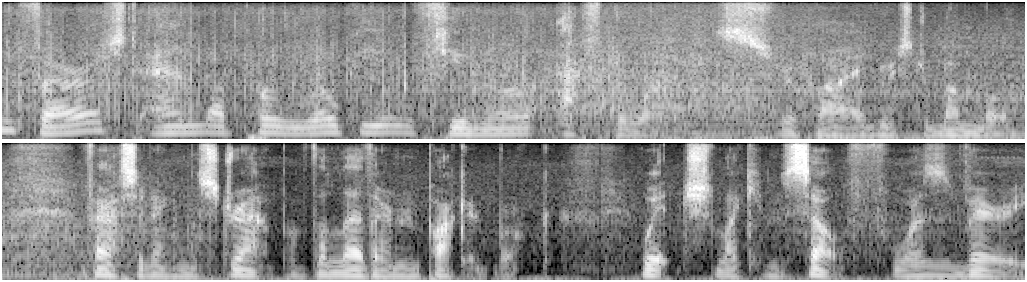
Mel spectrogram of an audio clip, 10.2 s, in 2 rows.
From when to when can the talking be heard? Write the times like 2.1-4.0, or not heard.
0.0-10.1.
